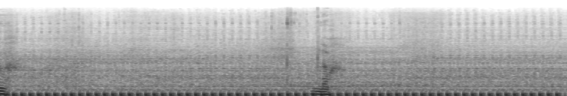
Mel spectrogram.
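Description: Motorcycle engine idling, a steady even chugging at about eight beats a second.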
